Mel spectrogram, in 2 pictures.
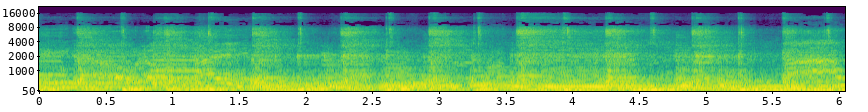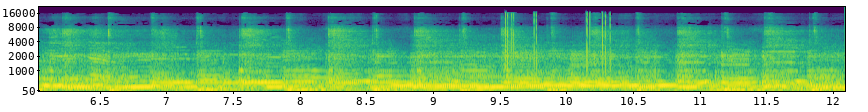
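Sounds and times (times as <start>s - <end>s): blues-rock band playing: 0.0s - 12.0s.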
